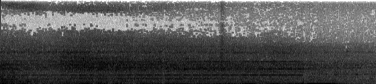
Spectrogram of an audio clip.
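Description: A Talent diesel railcar running away from a level crossing, its low rumble fading, while the crossing's electronic bells ring steadily. The bell tones stop about six seconds in.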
